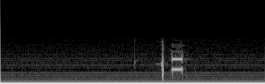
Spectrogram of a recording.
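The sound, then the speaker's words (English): A single short telephone keypad tone beeps once, a key press in an Internet technical support automated phone menu, over a steady electrical hum on a narrow phone-quality line, preceded by a faint click. “If you're calling for technical support, press 1.”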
